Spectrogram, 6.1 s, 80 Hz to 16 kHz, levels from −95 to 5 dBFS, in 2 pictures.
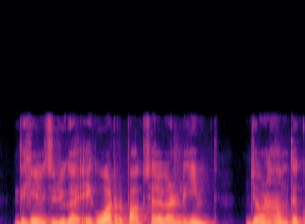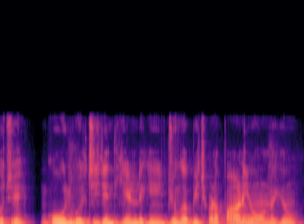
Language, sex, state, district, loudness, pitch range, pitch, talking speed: Hindi, male, Uttarakhand, Uttarkashi, -20 LUFS, 105-110 Hz, 110 Hz, 245 wpm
